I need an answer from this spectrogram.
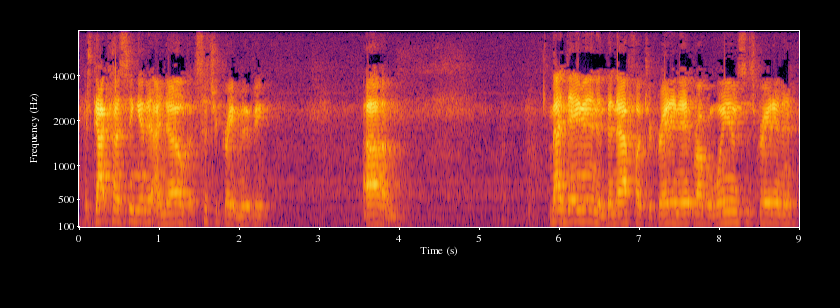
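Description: A man's voice: a little high, steady tone, normal speed, pauses often, pushed and bright, slight background noise. A man preaching a sermon, earnest and pleading, with repeated calls to his listeners. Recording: echoey room with faint ambience.

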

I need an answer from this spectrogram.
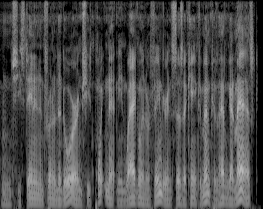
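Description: A man's voice: extremely low pitch, expressive, quick pace, darkish tone, dry recording, clean studio sound. A man telling an improvised comic story with two bickering characters, rambling and often groaning and humming along. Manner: rambling, with frequent groaning "ugh"s and playful humming.

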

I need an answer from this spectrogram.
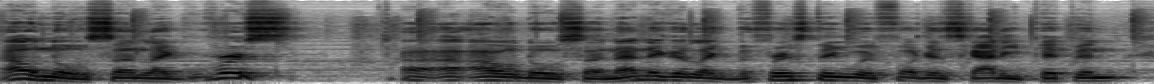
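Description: A man's voice: on the low side, expressive, normal speed, darkish tone. A man co-hosting a podcast, chatting casually with loose, profane, joking storytelling and lots of slang over music. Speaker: podcast co-host. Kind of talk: casual chat. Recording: music bed underneath.

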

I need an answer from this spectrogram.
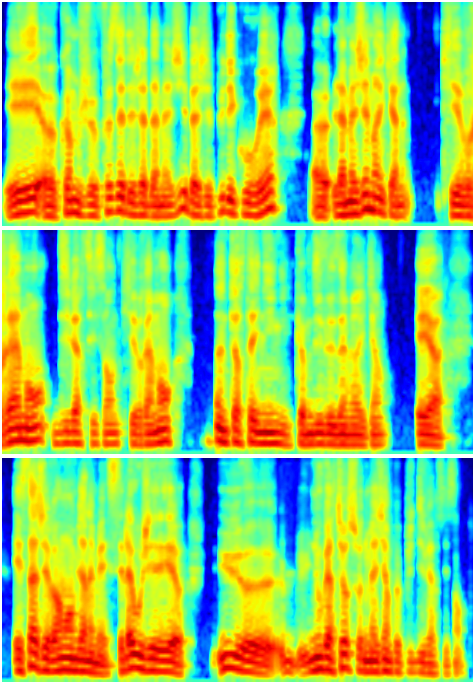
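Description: A man's voice: lowish voice, a little fast. A young man from France in his twenties, a guest magician talking casually in an interview, with loose fillers and restarts. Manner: relaxed, many fillers and restarts.

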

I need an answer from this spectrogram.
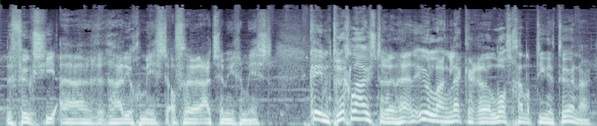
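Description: A man's voice: medium pitch, big pitch swings, quick pace, faint music behind. A man hosting a local radio show from the studio, chatting in a bubbly way and laughing often. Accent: Dutch. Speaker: radio host. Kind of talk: lively local radio chat.

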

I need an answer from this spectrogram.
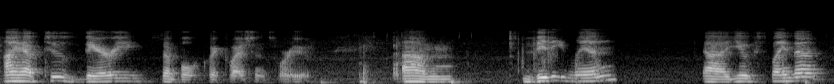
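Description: Guy on speakerphone asking questions, polite and unsure, muffled phone sound. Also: medium pitch. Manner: polite, hesitant, many pauses and fillers. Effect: heard over a phone speaker. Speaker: caller. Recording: dull phone line with faint noise.

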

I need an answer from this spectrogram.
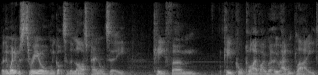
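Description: A man's voice: low-pitched, normal speed, a little hiss or hum. Rambling, self-deprecating man in an echoey room. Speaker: guest. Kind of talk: casual chat. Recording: echoey room with faint ambience.

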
